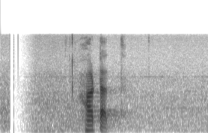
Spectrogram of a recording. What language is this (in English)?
Bangla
